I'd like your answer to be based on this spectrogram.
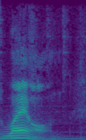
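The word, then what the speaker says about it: weón: And Weon, but in but pronounced Weon, is like the most used slang word in Chile, and it means a whole bunch of things.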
